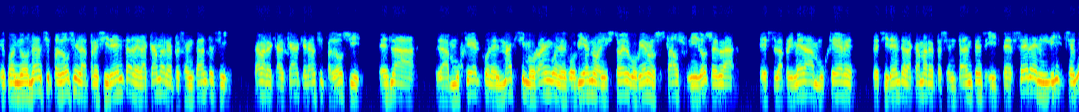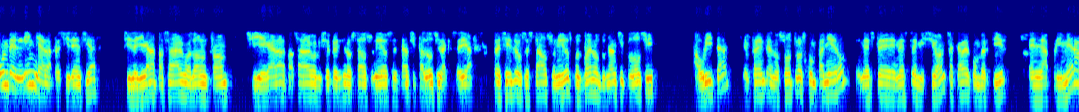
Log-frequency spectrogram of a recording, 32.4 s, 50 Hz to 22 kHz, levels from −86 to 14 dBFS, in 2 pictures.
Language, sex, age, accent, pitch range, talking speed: Spanish, male, 50-69, Mexican, 115-150 Hz, 205 wpm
